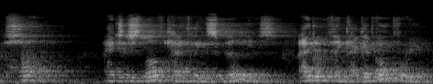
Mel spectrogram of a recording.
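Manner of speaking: plain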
